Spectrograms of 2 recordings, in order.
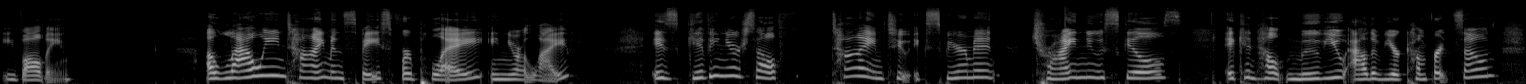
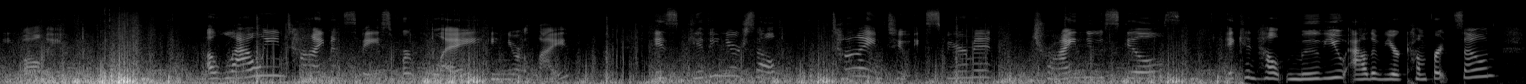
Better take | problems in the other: first | wind noise on the microphone; heavy; until 12 s; 1 dB below the speech

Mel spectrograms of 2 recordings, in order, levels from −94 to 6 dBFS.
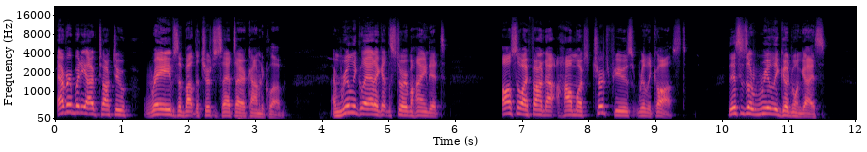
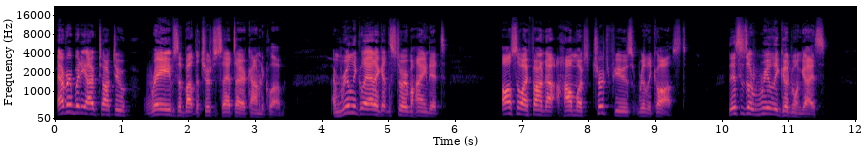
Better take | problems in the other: first | thin; very; fading below 750 Hz

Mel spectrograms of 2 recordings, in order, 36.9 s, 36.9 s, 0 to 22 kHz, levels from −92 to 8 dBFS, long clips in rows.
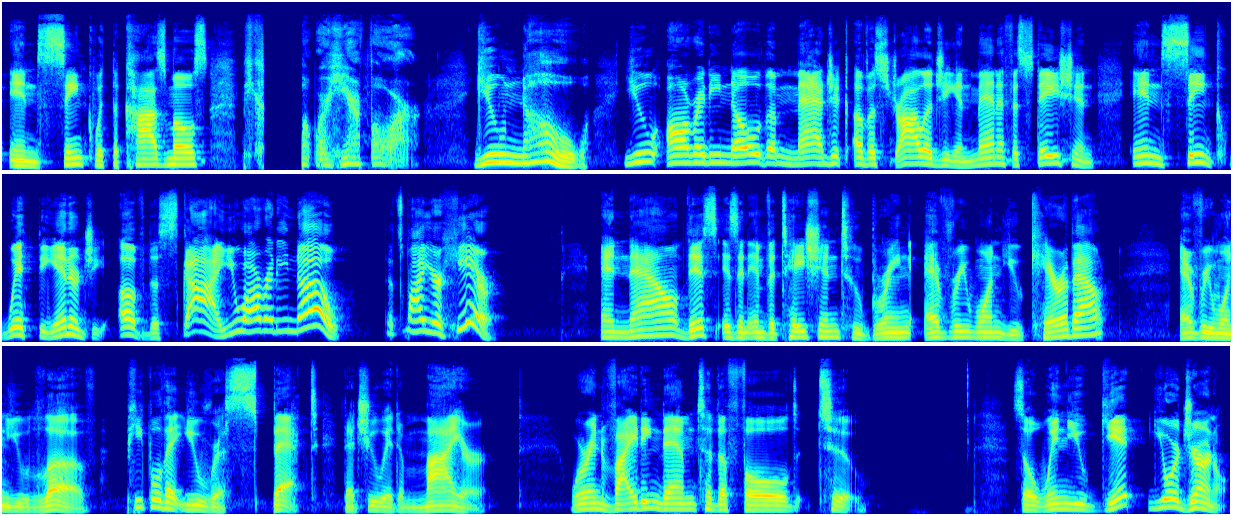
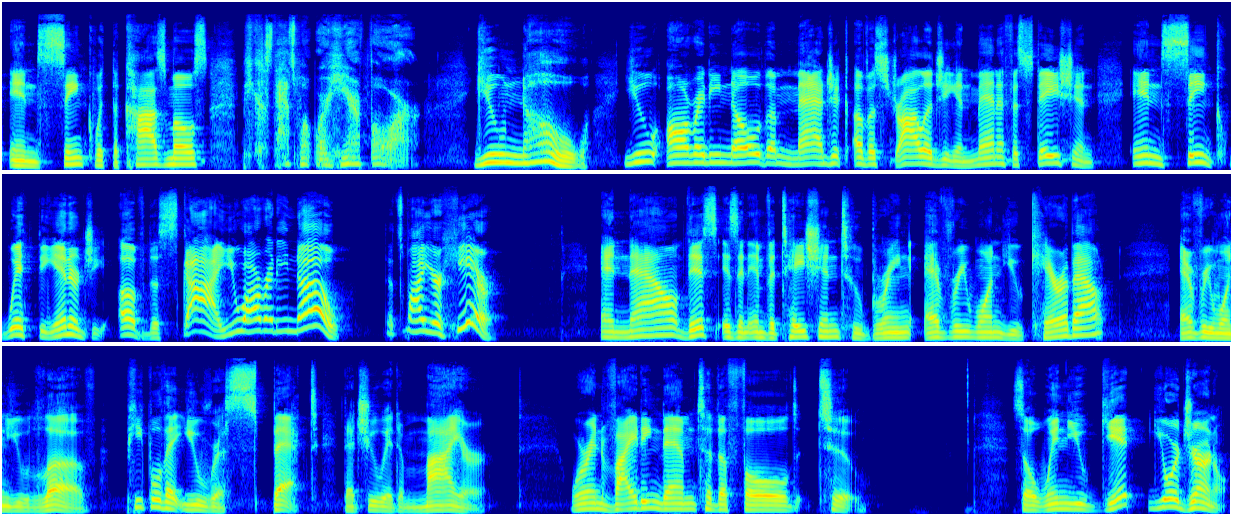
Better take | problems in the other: second | audio cutting out; at 2.5 s

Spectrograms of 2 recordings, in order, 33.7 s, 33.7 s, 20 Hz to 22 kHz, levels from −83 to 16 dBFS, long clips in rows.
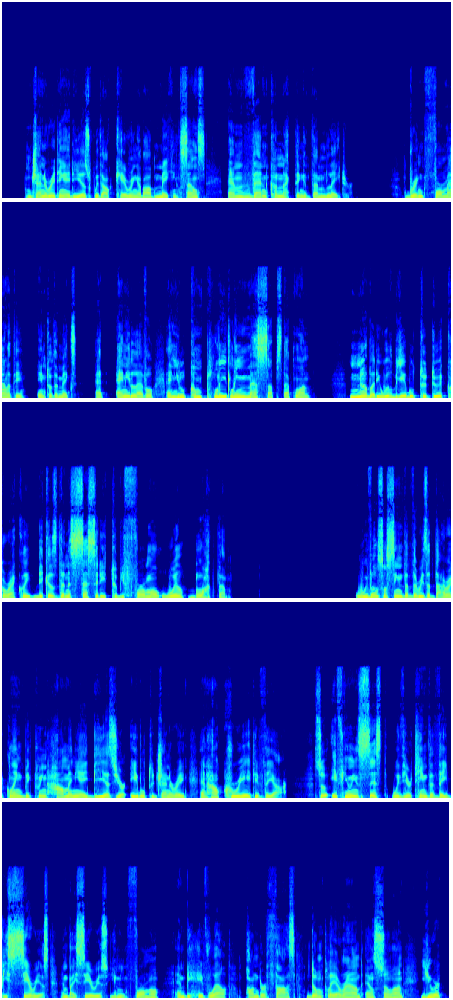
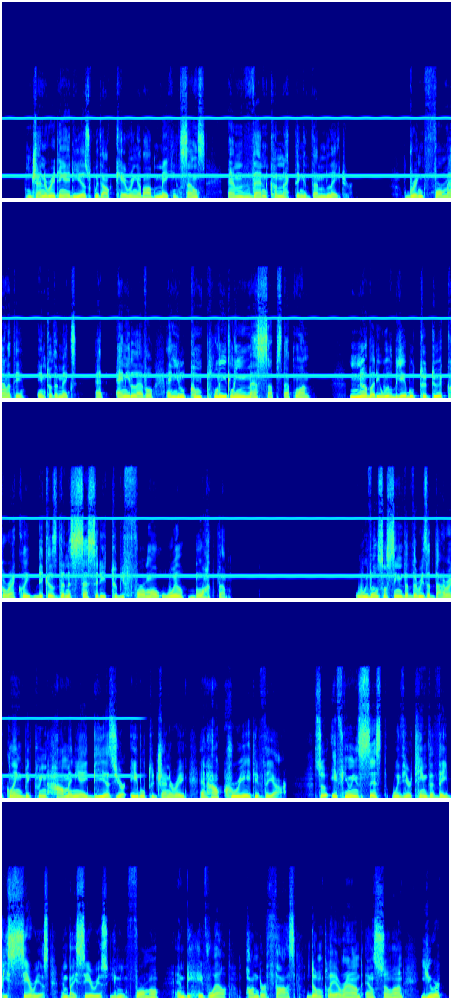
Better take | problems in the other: first | high-pitched whine; noticeable; until 22 s; 2.5 kHz, 15 dB below the speech

